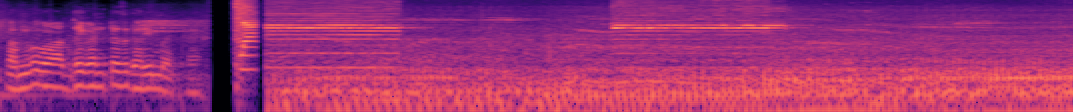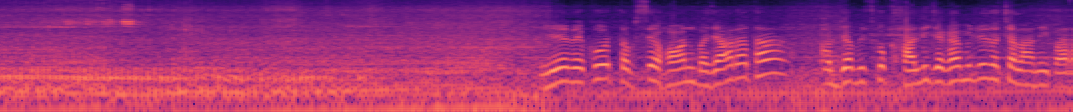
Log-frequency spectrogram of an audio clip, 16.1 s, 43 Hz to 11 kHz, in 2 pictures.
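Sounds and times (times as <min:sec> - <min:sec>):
city traffic: 0:00.0 - 0:16.0
vehicle horn honking: 0:01.1 - 0:03.3, 0:04.6 - 0:06.1, 0:08.4 - 0:09.2
motorcycle engine running: 0:02.6 - 0:15.6.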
